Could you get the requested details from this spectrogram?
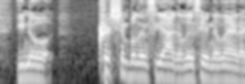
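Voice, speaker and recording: Intonation stays monotone and flat as a man talks in a dark, mellow tone. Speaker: makeup artist and reality show contestant. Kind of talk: radio interview. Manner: heavy enunciation at times.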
